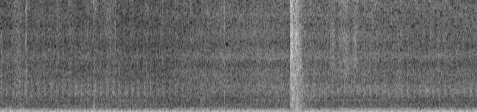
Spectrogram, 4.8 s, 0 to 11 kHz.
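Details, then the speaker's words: 1968 Ford F100 V8 running again after sitting 5 years, with an electric fuel pump and a mangled exhaust to be fixed in spring. Steady, deep idle with an even low burble and no knocks or misses; the engine runs healthy despite the loud exhaust. "So it does sound pretty good for the kind of mangled up exhaust system that I have currently right now, but I do plan on getting that fixed up in the spring."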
